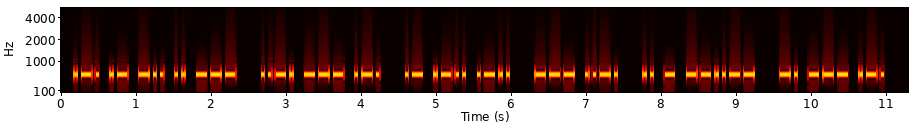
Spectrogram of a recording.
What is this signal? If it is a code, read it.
Morse code, heard as a keyed tone, about 25 wpm, 600 Hz. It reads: RADIO FOR ALL OF IT, NOR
